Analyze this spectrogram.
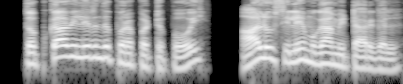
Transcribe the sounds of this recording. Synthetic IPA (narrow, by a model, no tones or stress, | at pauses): t̪ɔpkaːʋɪlɪɾɯnd̪ɯpʊrɐpːɐʈːɯpːoːj | aːluːsɪleːmʊɣaːmɪʈːaːɾɣɐɭ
